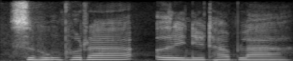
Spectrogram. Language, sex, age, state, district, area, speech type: Bodo, female, 18-30, Assam, Chirang, rural, spontaneous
